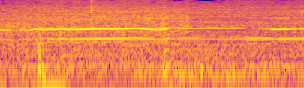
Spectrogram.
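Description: Electric motor of a Lexus RX panoramic sunroof running as the roof opens: a steady whine with two held tones over a low hum.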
